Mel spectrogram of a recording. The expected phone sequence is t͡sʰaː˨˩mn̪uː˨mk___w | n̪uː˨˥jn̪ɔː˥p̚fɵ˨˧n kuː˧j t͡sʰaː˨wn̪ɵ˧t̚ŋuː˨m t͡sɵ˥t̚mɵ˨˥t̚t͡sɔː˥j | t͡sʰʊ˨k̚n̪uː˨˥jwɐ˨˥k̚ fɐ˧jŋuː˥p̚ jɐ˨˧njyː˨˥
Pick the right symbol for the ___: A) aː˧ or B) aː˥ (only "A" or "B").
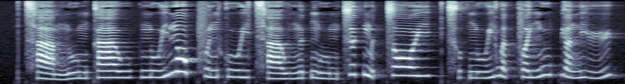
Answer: A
